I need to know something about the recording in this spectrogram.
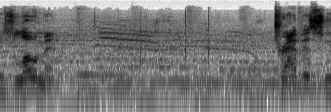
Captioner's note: congregation cheering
